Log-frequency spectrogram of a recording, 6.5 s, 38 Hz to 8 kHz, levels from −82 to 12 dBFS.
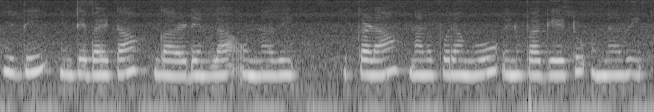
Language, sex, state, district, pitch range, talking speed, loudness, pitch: Telugu, female, Telangana, Adilabad, 225-245 Hz, 110 wpm, -12 LUFS, 230 Hz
